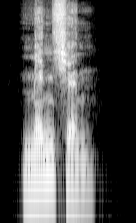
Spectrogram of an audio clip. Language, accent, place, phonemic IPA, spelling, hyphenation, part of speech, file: German, Germany, Berlin, /ˈmɛnçən/, Männchen, Männ‧chen, noun, De-Männchen.ogg
- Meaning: 1. diminutive of Mann: a little or small man 2. a male animal or a male plant 3. a trick that dogs or other quadrupeds do, consisting of resting on their hind legs with an upright body (and begging)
